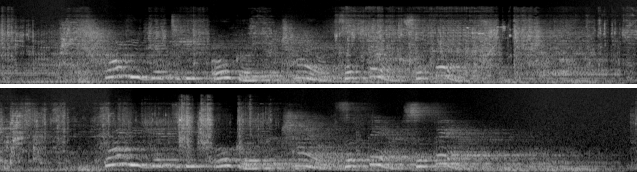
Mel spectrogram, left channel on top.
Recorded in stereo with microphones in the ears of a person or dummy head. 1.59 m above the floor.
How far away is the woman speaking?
About 1.1 m.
